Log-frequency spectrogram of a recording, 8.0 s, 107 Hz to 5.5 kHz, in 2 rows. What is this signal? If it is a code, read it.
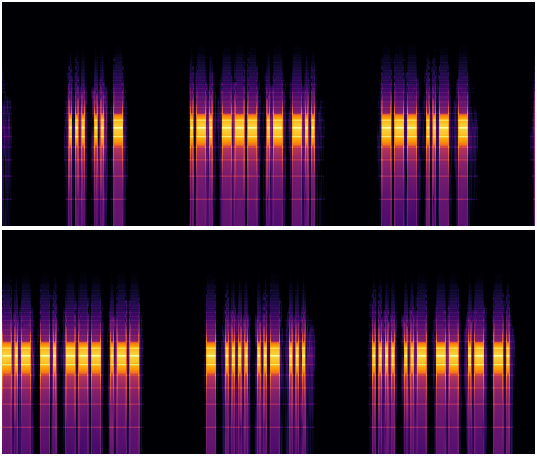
Morse code, heard as a keyed tone, about 50 wpm, 600 Hz. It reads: SIT ROAD OUT KNOW THUS HUMAN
